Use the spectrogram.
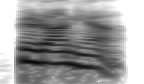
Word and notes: piranha: Indian

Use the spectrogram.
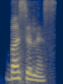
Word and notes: bacillus: Indian

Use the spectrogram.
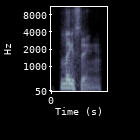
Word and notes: lacing: British English

